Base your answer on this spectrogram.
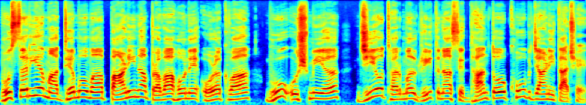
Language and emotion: Gujarati, neutral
